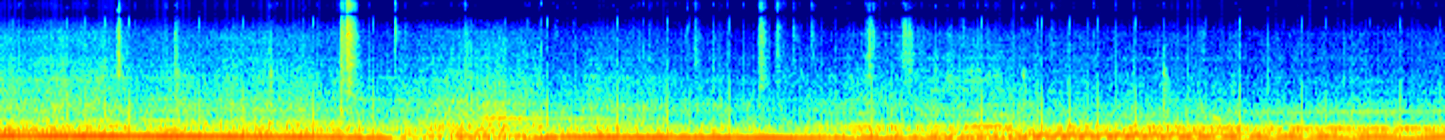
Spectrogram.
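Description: Car engine heard from inside the cabin, running at steady revs; about three seconds in, just after a sharp click, the engine note drops to a lower pitch and then holds steady.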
